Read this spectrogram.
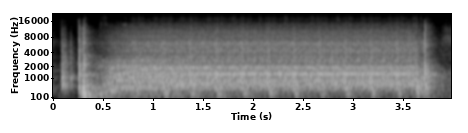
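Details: Cub Cadet CC30 H riding mower, MTD Power More engine, turns over but won't start, carburetor solenoid unpowered during spark test: starter whirs at steady pitch, even beat about four per second, never catches; no spark from failed ignition coil.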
